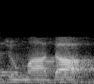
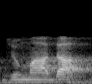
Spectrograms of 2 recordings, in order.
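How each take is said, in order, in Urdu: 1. لفظ لمبی 'aa' کی آواز پر ختم ہوتا ہے۔ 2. لفظ لمبی 'aa' کی آواز پر ختم ہوتا ہے۔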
